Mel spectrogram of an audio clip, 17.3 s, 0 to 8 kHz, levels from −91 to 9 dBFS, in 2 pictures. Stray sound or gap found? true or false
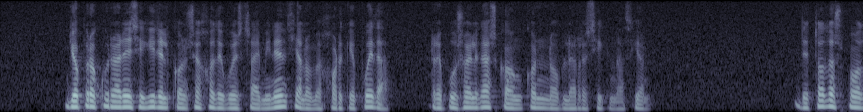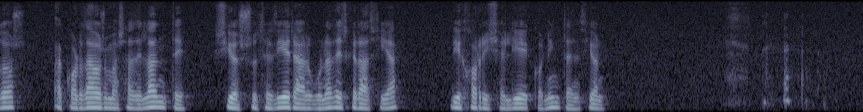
true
